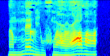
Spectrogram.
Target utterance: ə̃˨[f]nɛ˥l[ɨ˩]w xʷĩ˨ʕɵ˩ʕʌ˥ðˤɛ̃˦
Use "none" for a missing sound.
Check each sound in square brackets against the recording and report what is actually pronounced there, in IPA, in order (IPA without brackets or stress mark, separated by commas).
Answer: m, i˩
